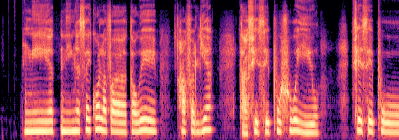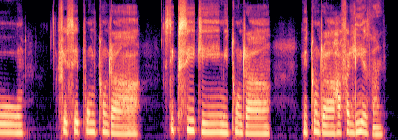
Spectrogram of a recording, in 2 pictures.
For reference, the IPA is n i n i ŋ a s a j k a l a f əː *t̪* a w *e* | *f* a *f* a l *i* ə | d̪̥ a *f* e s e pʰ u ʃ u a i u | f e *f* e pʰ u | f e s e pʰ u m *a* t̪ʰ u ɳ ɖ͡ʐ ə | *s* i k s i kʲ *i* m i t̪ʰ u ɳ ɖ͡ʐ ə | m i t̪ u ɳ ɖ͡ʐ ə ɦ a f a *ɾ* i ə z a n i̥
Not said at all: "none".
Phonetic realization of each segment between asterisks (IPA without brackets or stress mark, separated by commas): t̪, e, h, f, i, f, s, i, s, i, l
